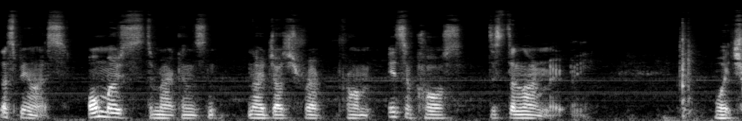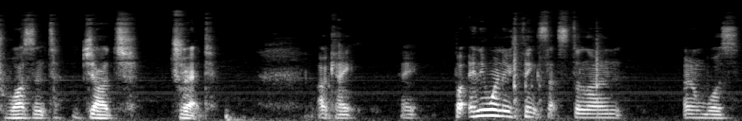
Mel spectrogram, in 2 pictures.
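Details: Speaker with a self-described slight stammering problem who often stammers or pauses, only partly edited out; stuttering.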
